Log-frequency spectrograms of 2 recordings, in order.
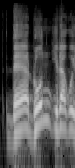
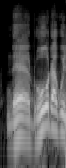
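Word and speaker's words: Nero: 네론이라고 읽으면 헬라식 그리스식으로 읽는 거고, 네로라고 읽으면 라틴식 로마식으로 읽는 겁니다.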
